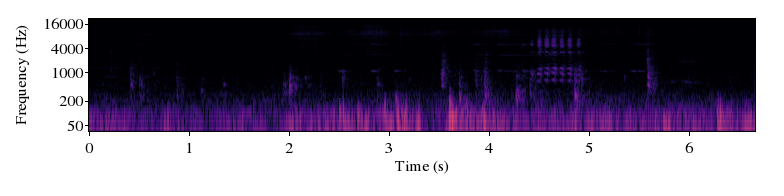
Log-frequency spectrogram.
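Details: Heidschnucke ewes with their lambs: a short, thin, high, trembling bleat rises above heavy low rustling, thumping and scattered clicks from the animals moving about.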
